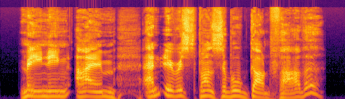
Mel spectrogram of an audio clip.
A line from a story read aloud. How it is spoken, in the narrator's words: demanded Sirius, his voice rising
